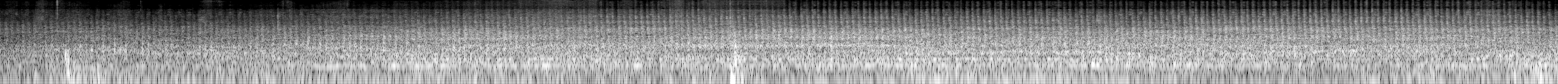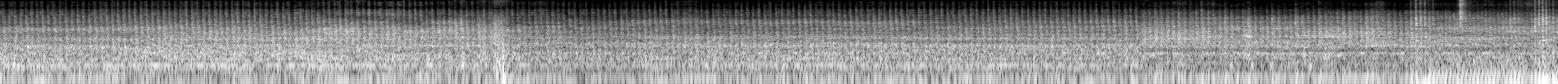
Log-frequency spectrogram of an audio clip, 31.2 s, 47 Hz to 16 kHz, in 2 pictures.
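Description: IMT 577 DV tractor's diesel engine running steadily, the tractor working a three-shank subsoiler.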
